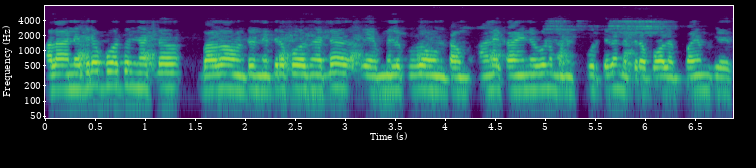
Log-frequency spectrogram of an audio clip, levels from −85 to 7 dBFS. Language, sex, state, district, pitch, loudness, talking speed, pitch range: Telugu, male, Andhra Pradesh, Anantapur, 165 Hz, -14 LUFS, 150 wpm, 160-175 Hz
